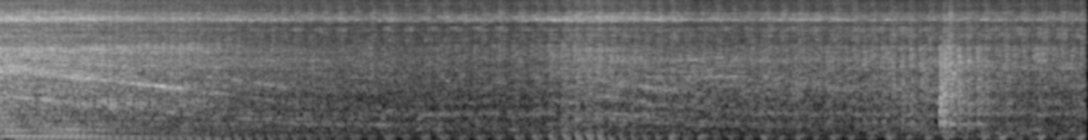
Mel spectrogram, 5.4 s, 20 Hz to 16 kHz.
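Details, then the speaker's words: Honda XRM 125 Fi single-cylinder motorcycle after overhaul for engine knock, started in neutral with ignition wired direct (no key yet); it revs and settles to an even, steady beat with no knocking, and the engine sounds healthy. "Tingnan nyo yung makina o. Hindi na masama."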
